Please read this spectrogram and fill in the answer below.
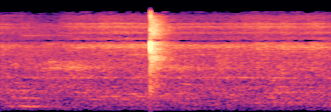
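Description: A single sharp click of chalk tapping against a blackboard, over low steady hiss.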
